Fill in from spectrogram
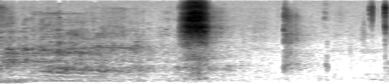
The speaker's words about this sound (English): I'm sniffling, but that ain't because of the that ain't because of the Rona. I was crying.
